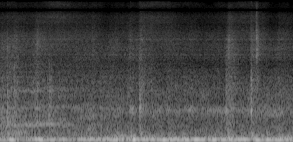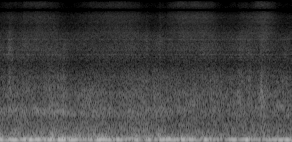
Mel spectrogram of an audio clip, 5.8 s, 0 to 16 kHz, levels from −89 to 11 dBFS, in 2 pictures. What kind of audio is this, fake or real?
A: fake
